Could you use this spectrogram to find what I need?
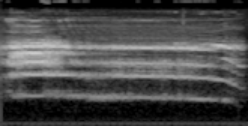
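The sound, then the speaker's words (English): A squeezed toy goat lets out a single nasal, buzzy bleat lasting under two seconds, loudest at the start and holding a steady high pitch before cutting off, with a faint low hum beneath. “It's a little goat that you press, and it makes that noise.”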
